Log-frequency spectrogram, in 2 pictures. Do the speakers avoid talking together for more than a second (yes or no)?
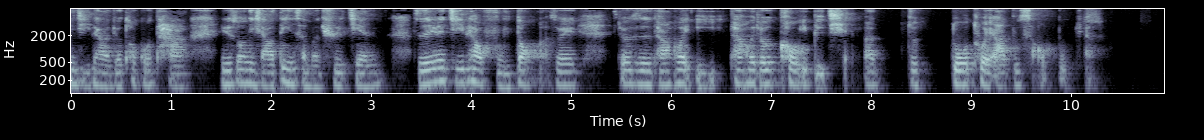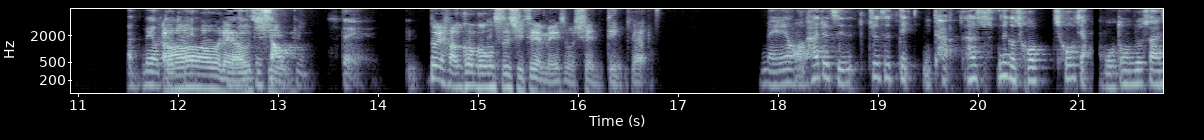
no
